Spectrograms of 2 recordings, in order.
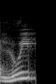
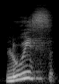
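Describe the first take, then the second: First: The name ends without any s sound. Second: The name ends with an audible s sound. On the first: The speaker calls it right. "एस silent होता है" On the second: The speaker calls it wrong. "लुइस नहीं बोलना है"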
